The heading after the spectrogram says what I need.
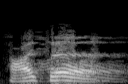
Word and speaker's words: عسى: عسى سین کی آواز ہلکی اور باریک سنائی دی جائے گی. عسى عسى عصا صاد کی آواز موٹی اور پر سنائی جائے گی.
